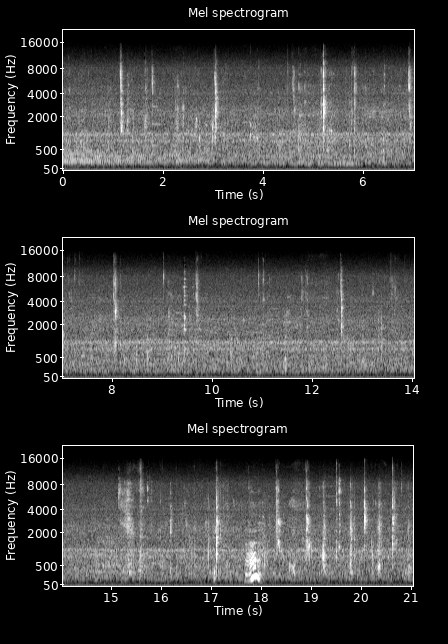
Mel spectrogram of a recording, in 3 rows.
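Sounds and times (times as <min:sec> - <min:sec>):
chewing food: 0:00.0 - 0:13.8, 0:15.1 - 0:21.0.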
